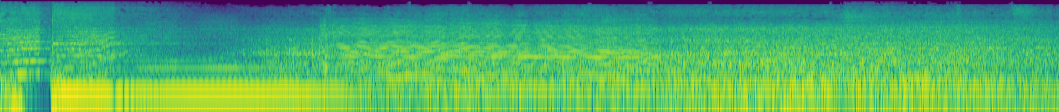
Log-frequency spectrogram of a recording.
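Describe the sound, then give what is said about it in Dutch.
A heavy diesel truck engine rumbles loudly, a deep steady drone with harmonic growl that revs briefly at the start, then settles into a rough continuous idle-like roar. “Uh, ronkende dieselmotoren of benzinemotoren van eh, vrachtwagens.”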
